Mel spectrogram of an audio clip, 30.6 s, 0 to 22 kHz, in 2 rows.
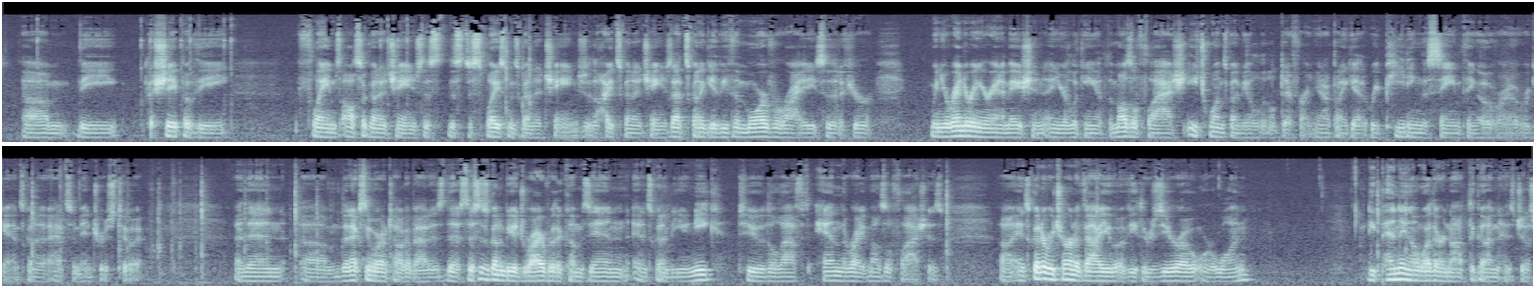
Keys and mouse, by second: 1.8 click, 4.0 click, 5.2 middle drag, 15.7 middle click, 17.4 middle click, 18.3 middle click, 25.0-26.3 middle drag, 29.1 middle click.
